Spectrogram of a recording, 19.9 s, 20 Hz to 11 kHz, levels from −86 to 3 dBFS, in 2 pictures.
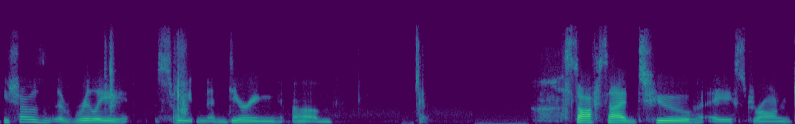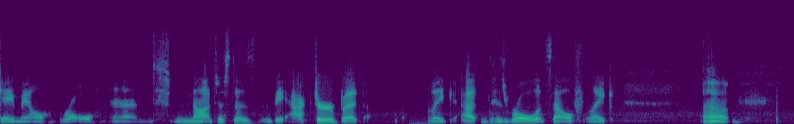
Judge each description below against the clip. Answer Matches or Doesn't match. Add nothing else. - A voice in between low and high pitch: Matches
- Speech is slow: Matches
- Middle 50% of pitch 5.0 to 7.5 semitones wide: Doesn't match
